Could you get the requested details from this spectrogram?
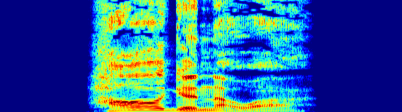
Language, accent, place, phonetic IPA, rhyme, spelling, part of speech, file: German, Germany, Berlin, [haːɐ̯ɡəˈnaʊ̯ɐ], -aʊ̯ɐ, haargenauer, adjective, De-haargenauer.ogg
- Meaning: inflection of haargenau: 1. strong/mixed nominative masculine singular 2. strong genitive/dative feminine singular 3. strong genitive plural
